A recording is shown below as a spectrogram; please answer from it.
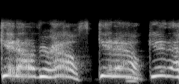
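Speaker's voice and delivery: mock loud yell, very high-pitched. Retelling what Gavin Newsom now tells people: imitating Gavin Newsom yelling. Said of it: "I felt like he was yelling at me".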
